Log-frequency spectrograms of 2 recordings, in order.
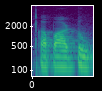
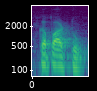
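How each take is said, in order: Both takes have the same delivery.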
